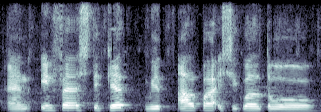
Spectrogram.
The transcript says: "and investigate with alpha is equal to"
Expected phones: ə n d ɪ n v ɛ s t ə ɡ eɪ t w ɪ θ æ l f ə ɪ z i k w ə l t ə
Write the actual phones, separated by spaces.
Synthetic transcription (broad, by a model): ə n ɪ n f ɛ s t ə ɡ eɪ t w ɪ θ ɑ l p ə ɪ s i k w ə l t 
